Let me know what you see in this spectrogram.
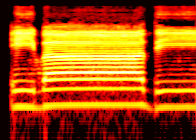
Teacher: এয়া মাদ্দাকে এক আলিফ পরিমাণ টান দিয়ে পড়তে হবে। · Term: ইয়া মাদ্দা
